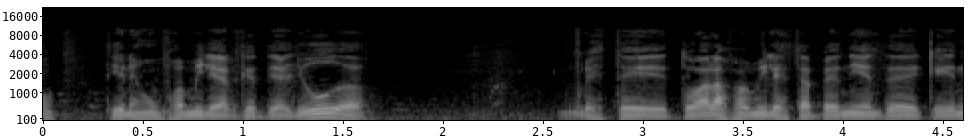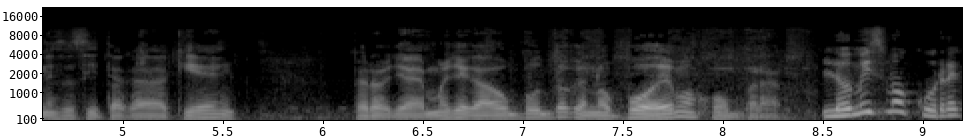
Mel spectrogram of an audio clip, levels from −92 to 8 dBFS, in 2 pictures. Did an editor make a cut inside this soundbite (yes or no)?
no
